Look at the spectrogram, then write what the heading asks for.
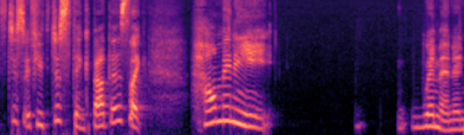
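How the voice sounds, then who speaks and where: The voice moves at a moderate pace with very wide pitch swings. The background is quiet. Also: woman. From Canada. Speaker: naturopathic doctor. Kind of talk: podcast interview. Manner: hesitant, many restarts.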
